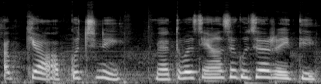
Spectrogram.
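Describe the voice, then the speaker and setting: A haughty young female student gives short, cold replies, voiced by a woman reading a story. The voice is high and dark-toned, with a gravelly edge. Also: normal speed. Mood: curt. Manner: curt, cold.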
